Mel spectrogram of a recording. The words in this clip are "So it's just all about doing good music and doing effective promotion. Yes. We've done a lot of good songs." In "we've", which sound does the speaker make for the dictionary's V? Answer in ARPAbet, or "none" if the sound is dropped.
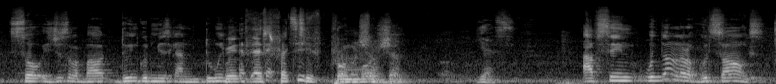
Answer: V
